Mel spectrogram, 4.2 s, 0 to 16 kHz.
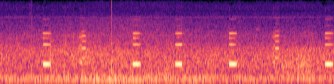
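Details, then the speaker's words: Garrett AT Pro metal detector after automatic ground balance (coil pumped above ground): quiet steady hum with short clean mid-pitch target tones about once a second, no ground chatter; target reads about 8-inch depth. "I'm not getting that ground reaction. I've got good, clean, huntable, situation here where I'm not picking up the ground."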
